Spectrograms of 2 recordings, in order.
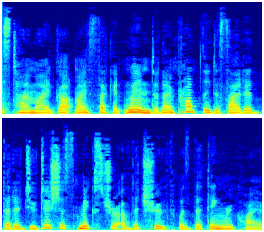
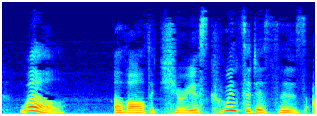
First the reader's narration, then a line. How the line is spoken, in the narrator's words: I exclaimed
